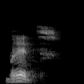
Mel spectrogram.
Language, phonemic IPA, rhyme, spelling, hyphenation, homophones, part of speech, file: Dutch, /brɪts/, -ɪts, Brits, Brits, brits, adjective, Nl-Brits.ogg
- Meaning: British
